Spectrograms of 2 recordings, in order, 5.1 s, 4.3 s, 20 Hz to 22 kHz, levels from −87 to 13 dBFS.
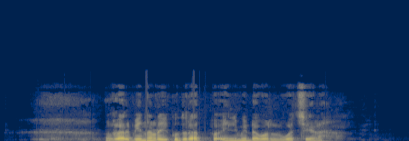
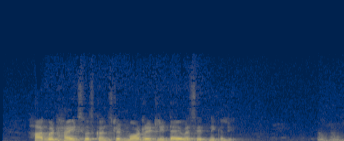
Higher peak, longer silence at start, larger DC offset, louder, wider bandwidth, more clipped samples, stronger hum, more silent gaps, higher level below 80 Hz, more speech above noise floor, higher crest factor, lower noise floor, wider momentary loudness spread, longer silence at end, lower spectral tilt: about the same, 0 dBFS vs -2 dBFS; about the same, 0.5 s vs 0.4 s; neither; about the same, -18 LUFS vs -18 LUFS; about the same, 9.4 kHz vs 8.8 kHz; neither; neither; neither; about the same, -50 dBFS vs -50 dBFS; first, 53 dB vs 43 dB; about the same, 20 dB vs 18 dB; first, -71 dBFS vs -61 dBFS; about the same, 21 LU vs 21 LU; first, 1 s vs 0 s; second, -6.5 dB/octave vs -9 dB/octave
